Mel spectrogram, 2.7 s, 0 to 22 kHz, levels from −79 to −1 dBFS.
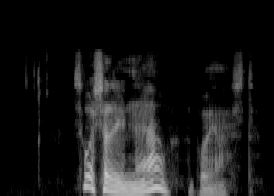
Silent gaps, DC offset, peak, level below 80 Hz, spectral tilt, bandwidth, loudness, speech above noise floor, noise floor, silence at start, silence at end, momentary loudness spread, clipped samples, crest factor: none; under 0.1%; -8 dBFS; -56 dBFS; -6.5 dB/octave; 7.6 kHz; -27 LUFS; 31 dB; -58 dBFS; 0.75 s; 0.35 s; 19 LU; under 0.1%; 20 dB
